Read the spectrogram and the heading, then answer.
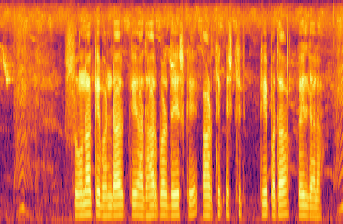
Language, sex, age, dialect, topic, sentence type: Bhojpuri, male, 25-30, Southern / Standard, banking, statement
